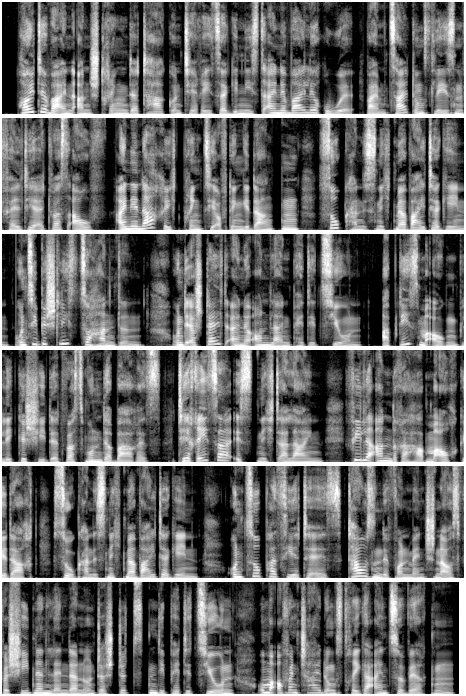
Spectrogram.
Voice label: locutora alemana german voiceover native; German voice talent

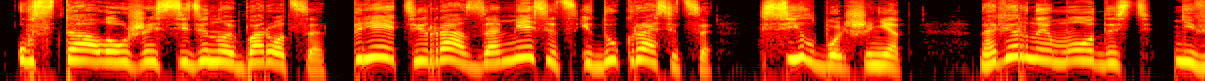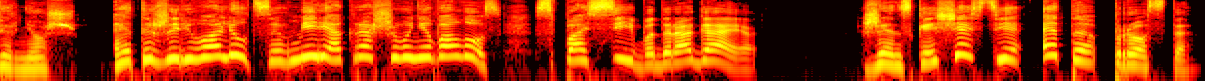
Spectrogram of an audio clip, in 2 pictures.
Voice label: russian voice over locutora rusa

